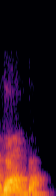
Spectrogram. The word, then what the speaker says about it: Bwamba: Am I pronouncing it Okay. properly or no? Can I hear that again? Bwamba? Yeah, Bwamba.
